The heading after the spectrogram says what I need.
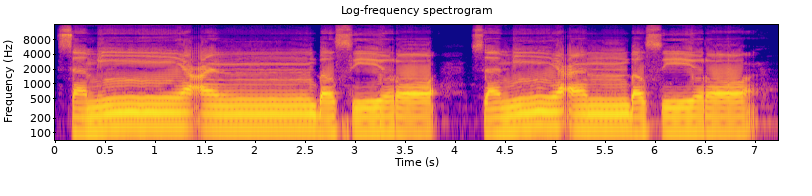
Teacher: harus menyamarkan kedua bibir ya ketika mengucapkan mim sukunnya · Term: iklab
